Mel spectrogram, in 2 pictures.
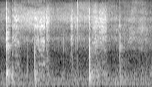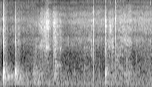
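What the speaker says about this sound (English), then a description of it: "These flat tin frying pans are very good for fast work." Onions sizzling and frying in a flat tin frying pan while being stirred, with a steady hiss broken by frequent sharp scrapes and clinks of a utensil against the pan, close and fairly loud.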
